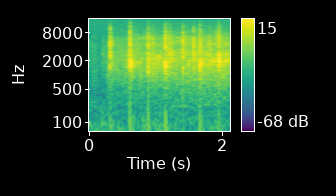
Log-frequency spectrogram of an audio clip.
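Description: Audience clapping at a religious gathering honoring a pandit after a 61-day discourse, steady rhythmic claps at an even pace over a continuous background murmur.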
